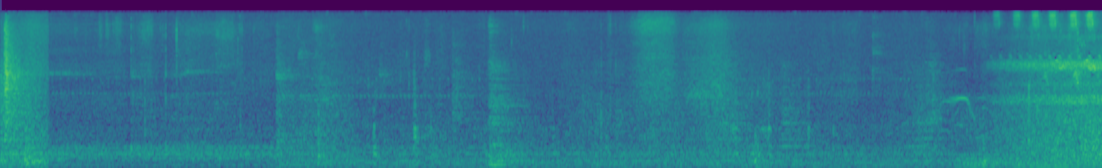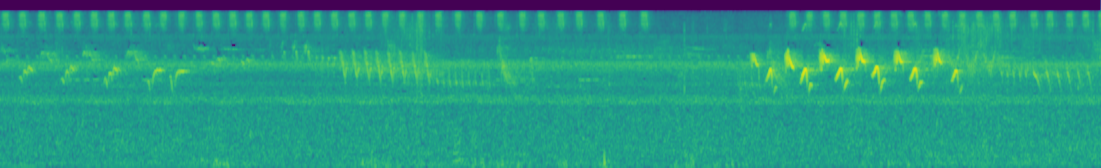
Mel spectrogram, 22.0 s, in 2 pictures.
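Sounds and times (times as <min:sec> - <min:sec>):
faint high hum: 0:09.1 - 0:22.0
songbirds chirping: 0:09.7 - 0:22.0.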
